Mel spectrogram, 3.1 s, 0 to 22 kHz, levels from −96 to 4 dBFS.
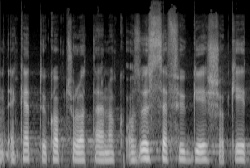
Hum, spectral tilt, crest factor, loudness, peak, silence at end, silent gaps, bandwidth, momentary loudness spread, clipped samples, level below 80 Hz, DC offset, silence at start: none; -4.5 dB/octave; 18 dB; -25 LUFS; -6 dBFS; 0 s; none; over 20 kHz; 5 LU; under 0.1%; -64 dBFS; under 0.1%; 0 s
